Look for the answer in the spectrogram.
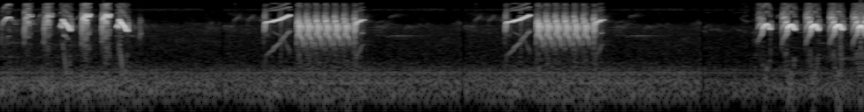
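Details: Cinereous tit singing a varied song: clusters of sharp high chirps, a rising whistle before dense buzzy rattling trills, then another run of quick repeated notes, with a faint low hum underneath.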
